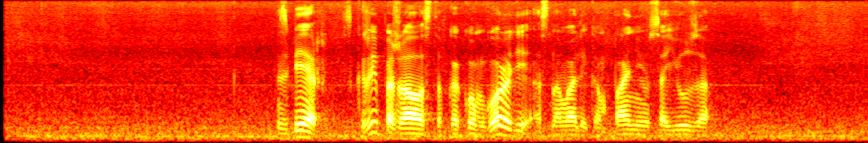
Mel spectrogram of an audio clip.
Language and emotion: Russian, neutral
